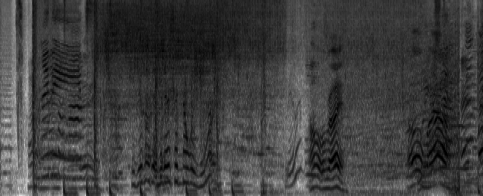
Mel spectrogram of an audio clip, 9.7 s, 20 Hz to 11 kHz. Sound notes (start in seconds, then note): 2.7 water running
